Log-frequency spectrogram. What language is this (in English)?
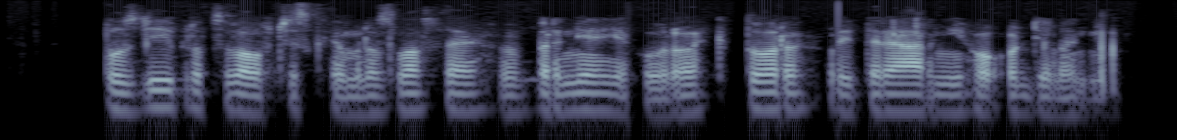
Czech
